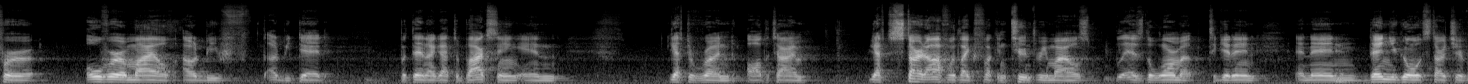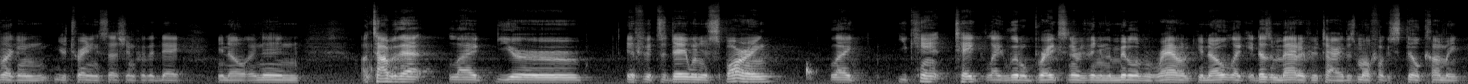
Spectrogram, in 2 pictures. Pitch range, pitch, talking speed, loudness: 100-110 Hz, 105 Hz, 215 wpm, -21 LUFS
